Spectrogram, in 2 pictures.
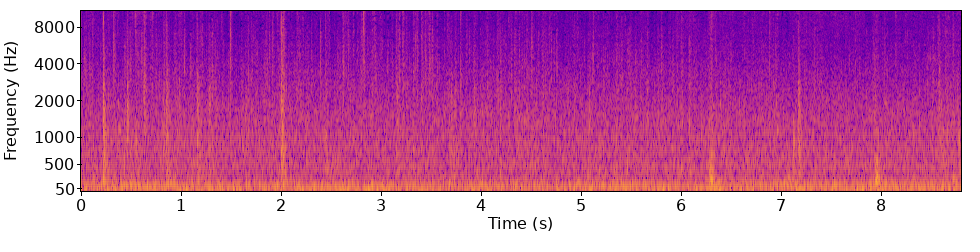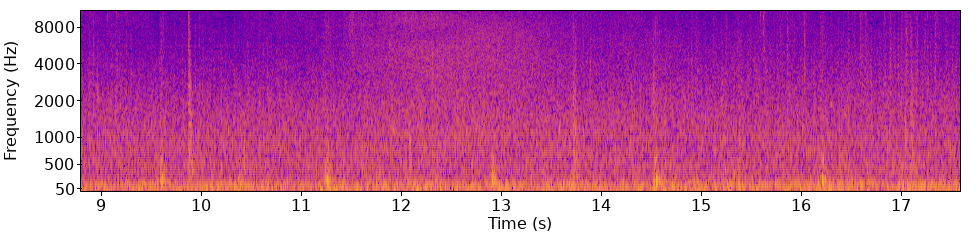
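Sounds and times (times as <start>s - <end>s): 
low car engine and road rumble: 0.0s - 17.5s
rain pattering on the roof of a car during a night drive: 0.0s - 17.5s
brief brighter swish: 11.1s - 16.4s.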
